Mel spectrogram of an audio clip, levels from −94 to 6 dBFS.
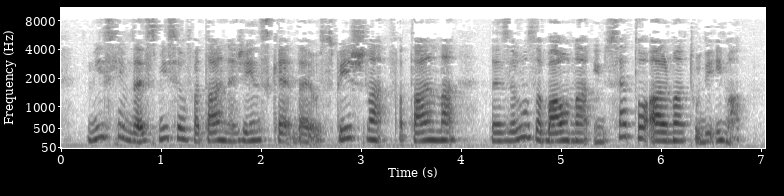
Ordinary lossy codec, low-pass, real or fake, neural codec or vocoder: MP3, 32 kbps; 9.9 kHz; fake; vocoder, 24 kHz, 100 mel bands, Vocos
